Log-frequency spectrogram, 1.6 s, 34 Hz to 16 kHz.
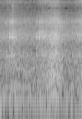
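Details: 2016 Honda Vario 150 scooter after no-start fault (dropped battery), started: short even idle, steady low putter, no ticks or stumbles; engine running normally.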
